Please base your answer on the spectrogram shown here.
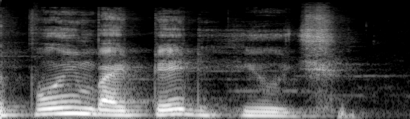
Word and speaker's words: Hughes: ह्यूज spelling देखिए HUGHES, ह्यूज, pronunciation ह्यूज है।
